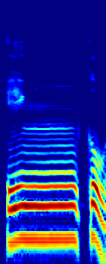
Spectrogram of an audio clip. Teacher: Yang kuat dengungnya atau dengung lebih dominan daripada samarnya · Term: ifa adna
